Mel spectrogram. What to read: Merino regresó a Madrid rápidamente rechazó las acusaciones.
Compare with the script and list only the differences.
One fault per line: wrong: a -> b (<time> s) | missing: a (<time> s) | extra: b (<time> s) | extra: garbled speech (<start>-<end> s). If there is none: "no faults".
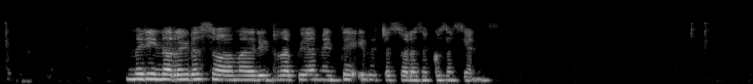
extra: y (3.5 s)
